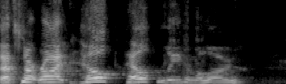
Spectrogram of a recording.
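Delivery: urgent, pleading cry. Player describing their character's action during a scuffle, shouting for help. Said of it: "I'm still shouting like".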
